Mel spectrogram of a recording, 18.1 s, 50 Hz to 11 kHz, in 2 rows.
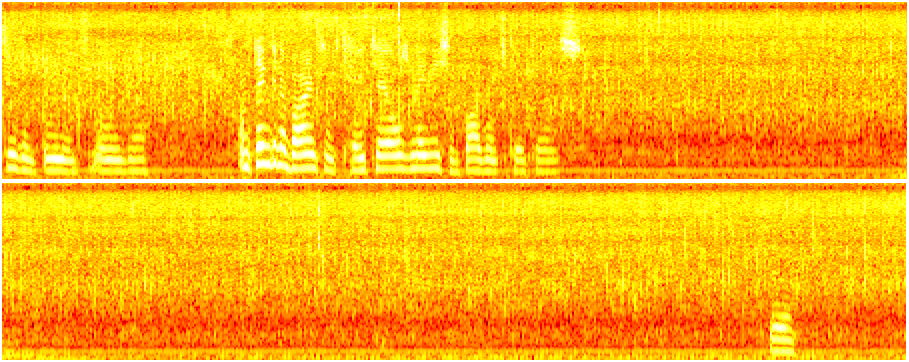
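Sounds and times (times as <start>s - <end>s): faint water drips: 0.0s - 18.0s
low steady hum: 0.0s - 18.0s
water running and trickling: 0.0s - 18.0s
low rumble: 8.7s - 12.5s.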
